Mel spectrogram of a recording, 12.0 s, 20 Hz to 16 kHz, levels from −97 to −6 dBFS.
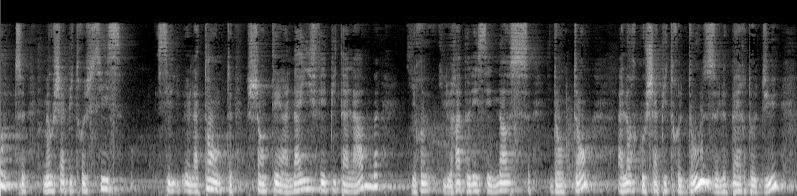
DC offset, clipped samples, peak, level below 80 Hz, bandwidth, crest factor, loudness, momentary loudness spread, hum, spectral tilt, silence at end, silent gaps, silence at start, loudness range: under 0.1%; under 0.1%; -2 dBFS; -50 dBFS; 10.5 kHz; 18 dB; -21 LUFS; 9 LU; none; -6.5 dB/octave; 0 s; none; 0 s; 4 LU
